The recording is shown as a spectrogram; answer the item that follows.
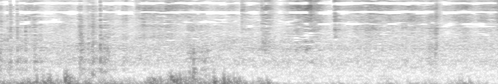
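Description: Handling noise: a run of dull, low bumps and rubs as the handheld camera and the plastic DVD case are moved about.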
